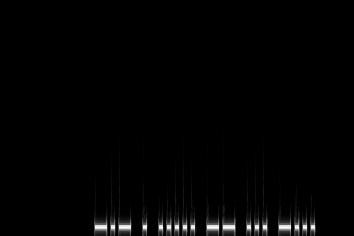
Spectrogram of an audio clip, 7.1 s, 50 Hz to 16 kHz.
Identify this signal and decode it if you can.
Morse code, heard as a keyed tone, about 15 wpm, 700 Hz. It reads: KE5MSB
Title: USA Call Signs - 6 Characters - Repeated 3x - 15wpm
